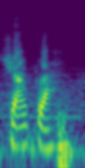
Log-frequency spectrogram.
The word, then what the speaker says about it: chancla: It's actually pronounced chancla.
